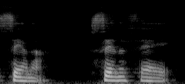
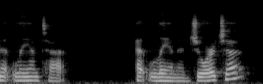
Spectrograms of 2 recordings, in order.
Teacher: Notice how I drop the T in Santa, Santa Fe. You don't have to, but it's very common.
